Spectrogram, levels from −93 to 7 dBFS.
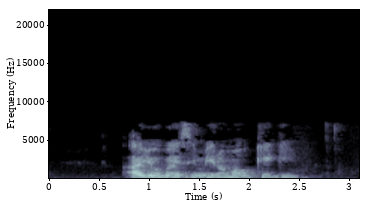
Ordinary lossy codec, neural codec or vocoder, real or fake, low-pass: MP3, 32 kbps; none; real; 7.2 kHz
